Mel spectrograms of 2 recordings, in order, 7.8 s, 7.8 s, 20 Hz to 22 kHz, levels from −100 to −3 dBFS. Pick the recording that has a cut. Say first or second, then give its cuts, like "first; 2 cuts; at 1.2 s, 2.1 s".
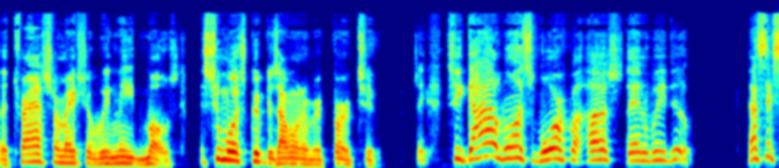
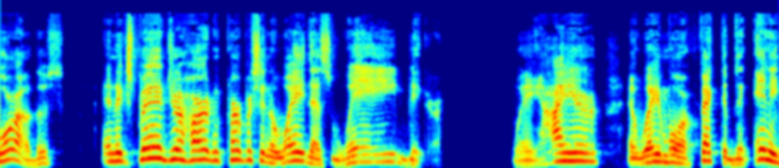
first; 2 cuts; at 1.8 s, 4.0 s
